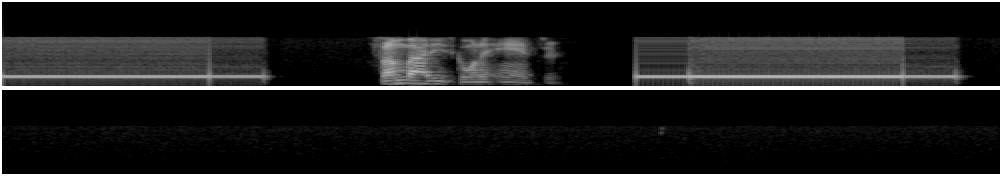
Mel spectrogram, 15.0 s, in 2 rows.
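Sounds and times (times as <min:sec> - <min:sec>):
ringback tones from an outgoing phone call: 0:00.0 - 0:02.0, 0:04.8 - 0:07.2
person talking: 0:02.8 - 0:04.2.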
